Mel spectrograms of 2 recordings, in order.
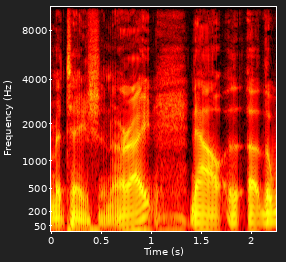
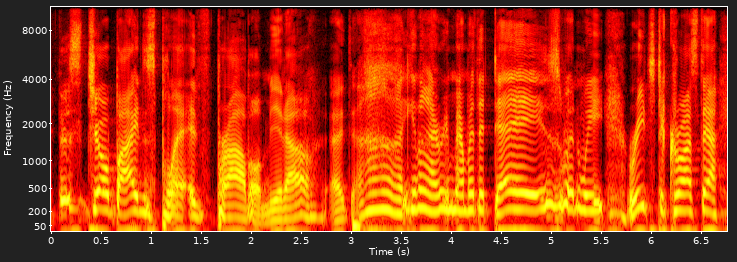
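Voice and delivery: mocking. Mocking Biden's nostalgia, ranting.

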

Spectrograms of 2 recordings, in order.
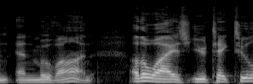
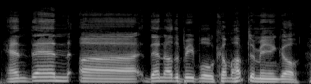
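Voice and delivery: ordinary delivery

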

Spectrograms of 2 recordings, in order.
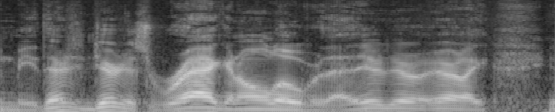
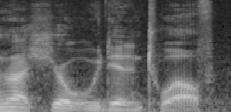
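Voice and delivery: ordinary talk, nothing marked

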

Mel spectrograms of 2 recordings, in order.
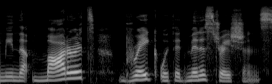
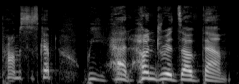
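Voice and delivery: usual speaking voice

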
